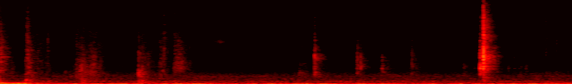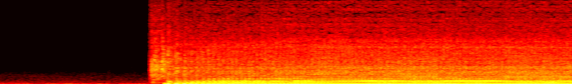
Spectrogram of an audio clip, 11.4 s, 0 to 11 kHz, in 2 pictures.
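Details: 1973 Honda CL350 after freeing stuck spark advance: a few faint clicks, then catches and holds a steady fast idle without dropping out; carbs still jetted for 6000 ft, run at 2000 ft; high idle.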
